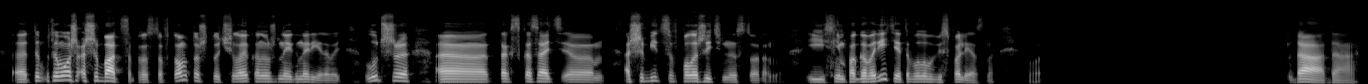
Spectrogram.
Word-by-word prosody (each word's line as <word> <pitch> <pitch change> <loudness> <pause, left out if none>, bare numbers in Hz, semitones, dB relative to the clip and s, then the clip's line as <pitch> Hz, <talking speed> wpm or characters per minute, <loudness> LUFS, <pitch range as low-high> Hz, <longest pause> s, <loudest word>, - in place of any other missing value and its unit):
э, 120 0 0
ты 180 - -2
ты 185 - +2
можешь 195 0 +3
ошибаться 160 -9 +5
просто 115 +2 -7
в - - -20
том, 210 - 0
то, 165 -4 -4
что 125 -2 -6
человека 140 +2 -1
нужно 135 -1 -3
игнорировать. 110 -7 -5 0.2
Лучше, 175 -3 0 0.3
а, 120 -1 +5
так 135 -2 0
сказать, 140 -2 0
а, 115 -1 -2 0.3
ошибиться 155 -1 -1
в 135 - -20
положительную 140 -7 0
сторону 95 -3 -12 0.3
и 120 -1 -4
с - - -8
ним 130 -2 -1
поговорить, 135 - +2
и 130 - +5
это 125 - -9
было 130 +1 -3
бы 120 - -7
бесполезно. 110 -6 -6 0.4
Вот. - - -24 2.5
Да 125 -7 +5
да. 95 -3 -8
130 Hz, 150 wpm, -23 LUFS, 115-145 Hz, 2.5 s, ошибаться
